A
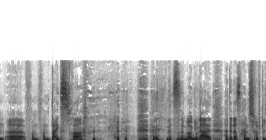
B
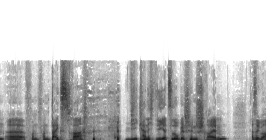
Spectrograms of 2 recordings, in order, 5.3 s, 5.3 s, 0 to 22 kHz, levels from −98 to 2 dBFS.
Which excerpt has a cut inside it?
B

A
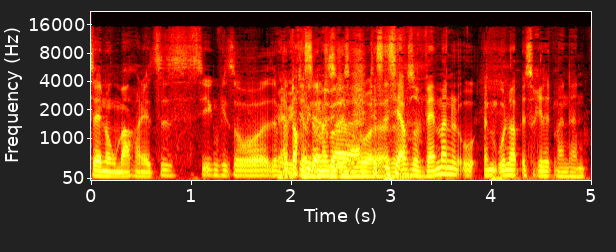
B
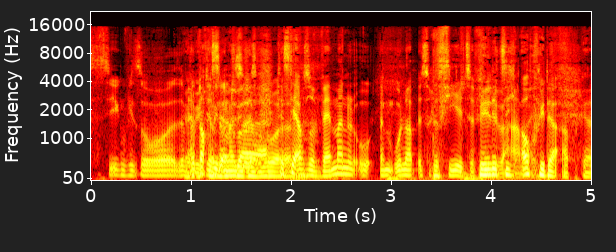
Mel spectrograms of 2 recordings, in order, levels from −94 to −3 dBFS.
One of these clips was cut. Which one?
B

